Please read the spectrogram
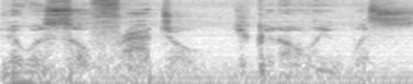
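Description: A man whispering a few short, breathy phrases, with a faint steady electrical hum beneath.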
